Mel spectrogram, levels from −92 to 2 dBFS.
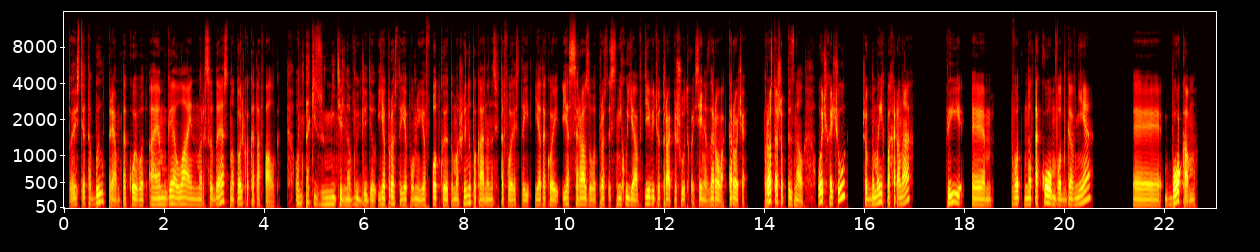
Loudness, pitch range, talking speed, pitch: -26 LUFS, 95-115 Hz, 170 wpm, 105 Hz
